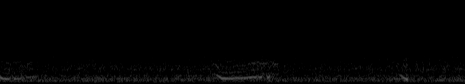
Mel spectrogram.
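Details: Sleeping house cat snoring, with one brief tone at the start, then a longer wavering whistle-like breath that dips and rises, and a faint short squeak near the end, all against a steady low hum.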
